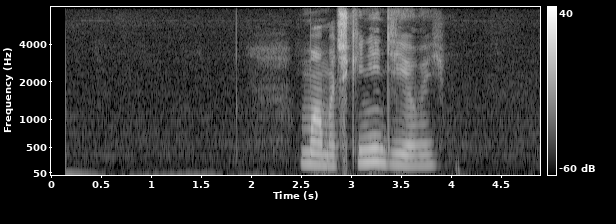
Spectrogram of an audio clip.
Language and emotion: Russian, neutral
